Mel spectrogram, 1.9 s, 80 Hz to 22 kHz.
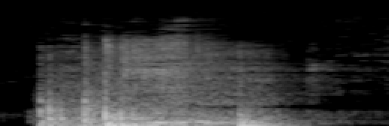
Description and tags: Wooden chair 2
Moving a wooden chair on a wooden floor.
{"fr":"Chaise en bois 2","desc":"Déplacement d'une chaise en bois sur du parquet.","tags":"chaise bois meuble bouger déplacer"}
chair, furniture, moving, push, table, wood, wooden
